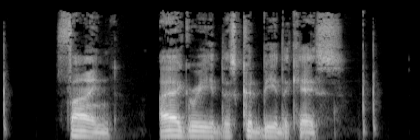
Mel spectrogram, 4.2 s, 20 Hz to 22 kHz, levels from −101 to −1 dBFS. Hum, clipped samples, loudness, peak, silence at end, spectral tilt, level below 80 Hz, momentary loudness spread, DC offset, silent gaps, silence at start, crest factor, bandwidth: none; under 0.1%; -23 LUFS; -4 dBFS; 0.45 s; -4 dB/octave; -60 dBFS; 17 LU; under 0.1%; 1.51-1.55 s; 0.6 s; 22 dB; 16.5 kHz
